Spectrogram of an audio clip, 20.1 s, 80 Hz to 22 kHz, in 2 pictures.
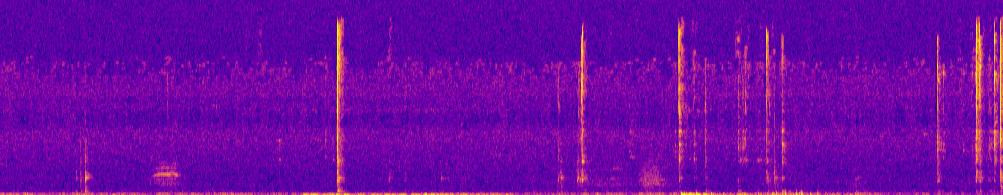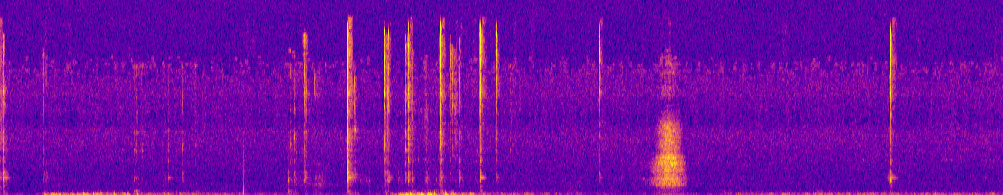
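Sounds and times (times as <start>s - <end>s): lock pick clicking: 9.4s - 10.2s.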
